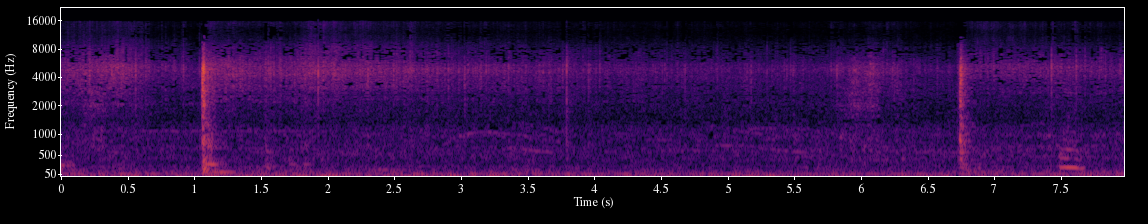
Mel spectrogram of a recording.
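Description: Oiled paratha sizzling steadily in a frying pan as it is pressed with a slotted spatula, with two sharp taps of the spatula against the pan, about a second in and near the end.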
